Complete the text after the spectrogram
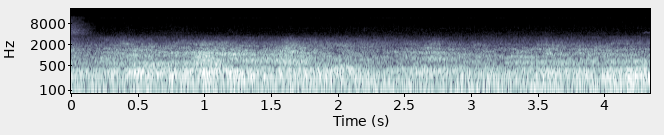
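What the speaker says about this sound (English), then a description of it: "Singapore Airlines Airbus A350 next to go. He's just lining up on runway 23 left." A Singapore Airlines Airbus A350 lining up on runway 23 left at Manchester Airport gives off a steady, distant jet engine roar that holds at an even level without talk.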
